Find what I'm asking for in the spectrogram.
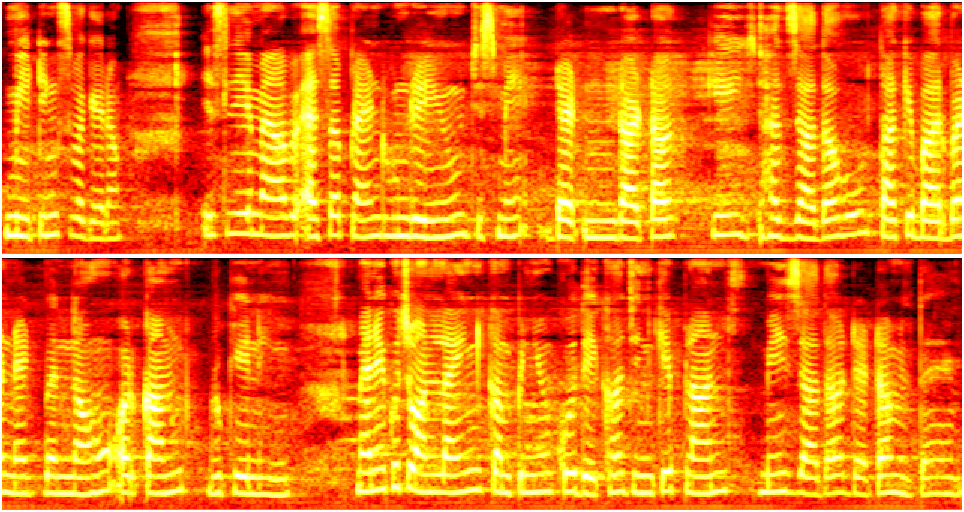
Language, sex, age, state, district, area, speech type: Urdu, female, 18-30, Delhi, North East Delhi, urban, spontaneous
